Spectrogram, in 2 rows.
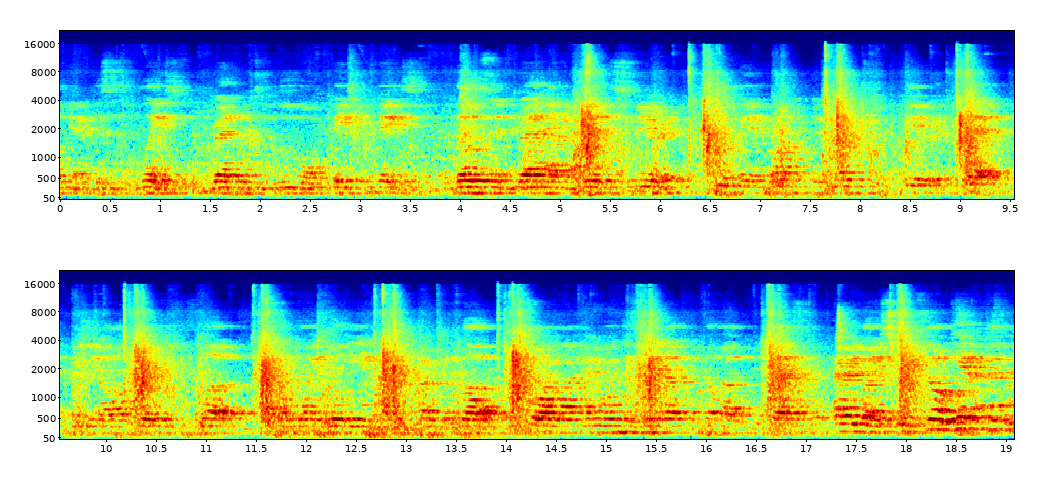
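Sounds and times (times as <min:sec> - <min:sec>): man rapping into microphone: 0:00.0 - 0:19.0
steady beat: 0:04.3 - 0:19.0.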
